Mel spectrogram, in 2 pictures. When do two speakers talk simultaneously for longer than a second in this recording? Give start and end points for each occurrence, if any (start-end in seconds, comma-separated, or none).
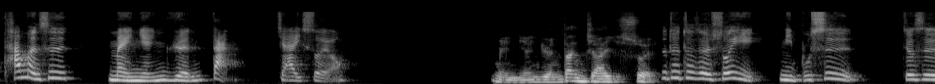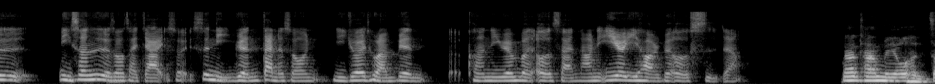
none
